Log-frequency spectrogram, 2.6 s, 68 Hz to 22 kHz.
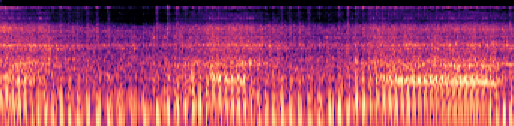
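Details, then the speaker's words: Honda Forza 300 scooter riding at steady speed: a faint steady howl that rises briefly under the engine drone. Riders suspect the final drive and say its gear oil needs changing; the clutch is also suspected. Cause unconfirmed. "ตัวนี้แม่งหอนแบบยอดเลยนะอะไรเฟืองท้ายอ่ะเฮ้ยน้ำมันเฟืองท้ายมันต้องเปลี่ยน"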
